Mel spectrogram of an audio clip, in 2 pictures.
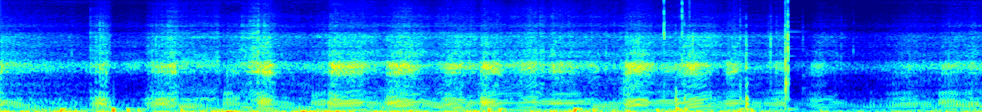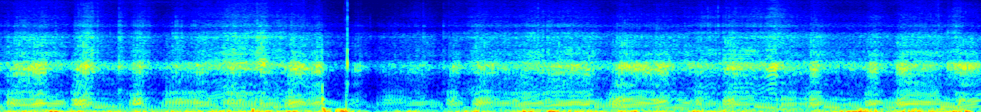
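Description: Bicycle tyres rumble over a bumpy dirt trail.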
